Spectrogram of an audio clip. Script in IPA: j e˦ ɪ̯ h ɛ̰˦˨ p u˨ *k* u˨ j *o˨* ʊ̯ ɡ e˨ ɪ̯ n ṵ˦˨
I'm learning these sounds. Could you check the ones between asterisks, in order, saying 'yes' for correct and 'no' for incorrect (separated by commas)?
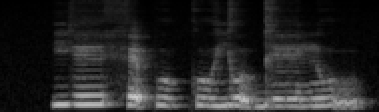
yes, no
